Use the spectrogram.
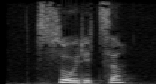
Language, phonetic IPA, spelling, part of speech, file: Russian, [ˈsːorʲɪt͡sə], ссориться, verb, Ru-ссориться.ogg
- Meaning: 1. to quarrel, to fall out (with) 2. passive of ссо́рить (ssóritʹ)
